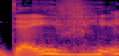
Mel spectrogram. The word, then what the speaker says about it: Devi: Devi, like, yeah, almost like D-A, and it's more of a D-H, like Devi.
